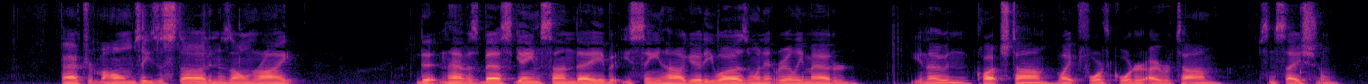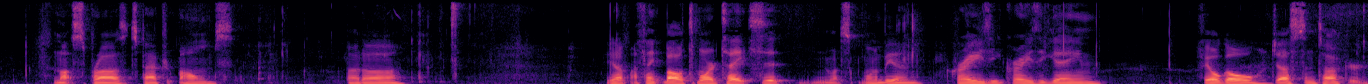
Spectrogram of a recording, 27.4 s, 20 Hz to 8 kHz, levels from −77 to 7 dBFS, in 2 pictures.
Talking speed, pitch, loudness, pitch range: 135 wpm, 110 Hz, -21 LUFS, 100-115 Hz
